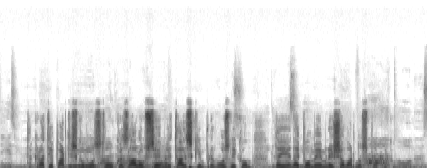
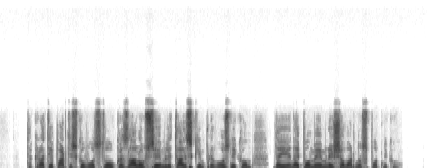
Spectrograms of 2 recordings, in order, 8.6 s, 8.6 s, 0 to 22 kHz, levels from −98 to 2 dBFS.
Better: second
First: background sound (Drip); 11 dB below the speech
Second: none

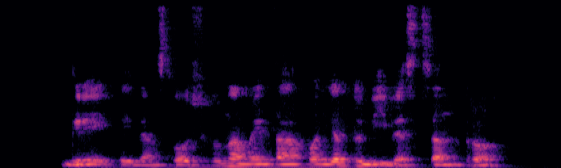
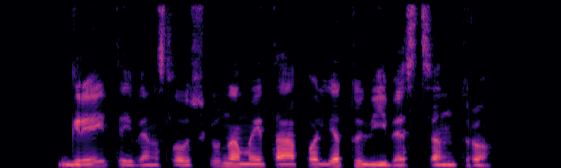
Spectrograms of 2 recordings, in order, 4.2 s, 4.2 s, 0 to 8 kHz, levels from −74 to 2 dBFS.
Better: second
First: noise reduction (neural mask model DeepFilterNet 3)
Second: none

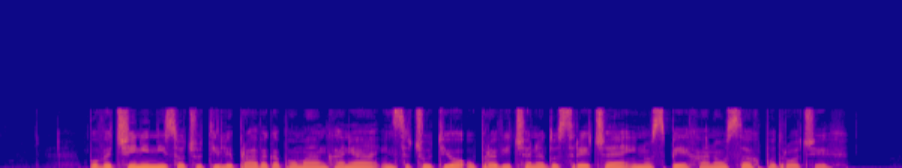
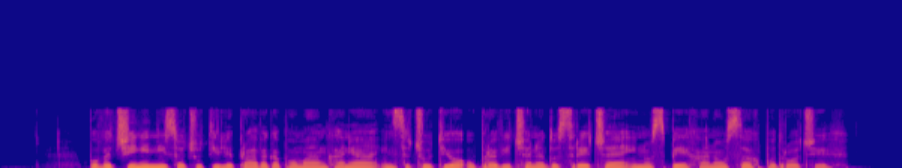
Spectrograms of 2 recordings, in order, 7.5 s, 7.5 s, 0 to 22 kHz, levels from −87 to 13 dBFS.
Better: first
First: none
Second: noise reduction (neural mask model Resemble Enhance denoiser)

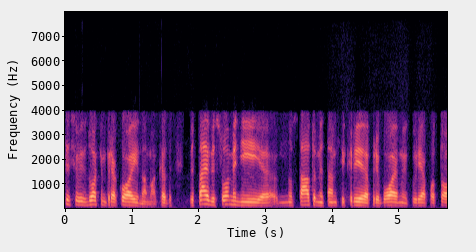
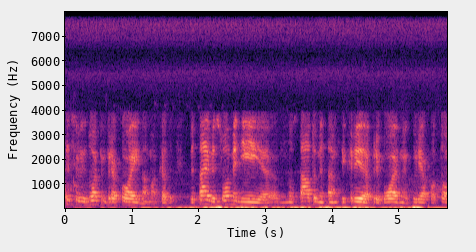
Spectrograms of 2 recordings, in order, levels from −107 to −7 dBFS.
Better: first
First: none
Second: background sound (Cricket / Frog); 4 dB above the speech // room echo; dies away in 0.2 s

